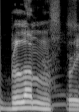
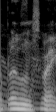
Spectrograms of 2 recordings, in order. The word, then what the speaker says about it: Bloomsbury: Pronounc Blumsbury instead of Bloomsbury. your work. I think that's the correct pronunciation for Bloomsbury at Bedford Square in the heart of the city.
